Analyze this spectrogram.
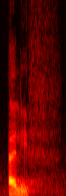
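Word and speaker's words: ألف: We say Alif by stretching our mouth out. alif. طيب, the letter alif, my brothers and sisters, it is an easy letter to pronounce. Why so? Because the beginning of the letter, which is the a sound, we find it in the first letter of the English language, which is the letter A.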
